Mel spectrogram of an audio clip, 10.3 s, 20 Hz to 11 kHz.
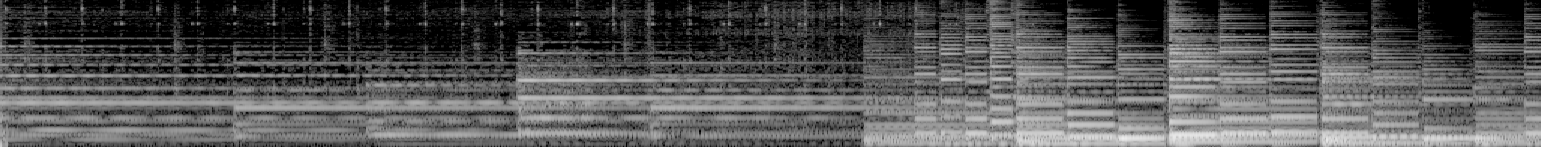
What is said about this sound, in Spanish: El reloj ya da las 12.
